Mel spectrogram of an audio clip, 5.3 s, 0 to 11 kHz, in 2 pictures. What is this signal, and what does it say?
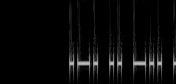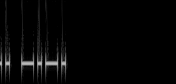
Morse code, heard as a keyed tone, about 20 wpm, 700 Hz. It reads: RIDIC
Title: Build A Word - 5 Letters At A Time - 10-Letter Words - 20wpm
